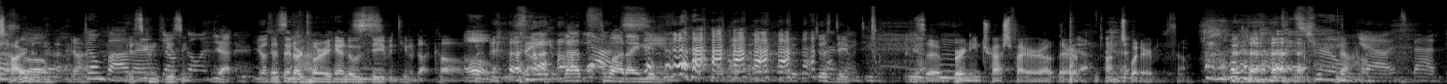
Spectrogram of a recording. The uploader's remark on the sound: Recorded live from the Brian M. Eckstien Podcast Stage at Q Christian Fellowship's national conference in Chicago, Illinois. This episode was recorded live on January 12, 2019 at the Hyatt Regency in Chicago, Illinois.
